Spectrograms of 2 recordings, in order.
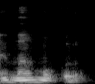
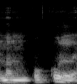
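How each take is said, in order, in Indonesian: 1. Tidak ada bunyi P setelah awalan 'mem'. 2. Bunyi P mengikuti awalan 'mem'.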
